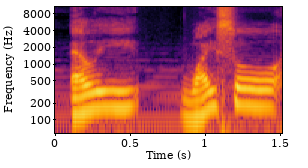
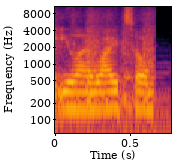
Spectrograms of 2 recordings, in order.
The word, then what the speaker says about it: Elie Wiesel: So Elie Wiesel, I would accept. Elie Wiesel, Eli. She says Eli. She says a lot of shit, but she might get a pass on this just because it's not that commonly known a name. Wiesel. Night by Eli Whitesell. Eli, you are now misgendering. So Eli Whitesell. The Whitesell is not that bad. The Eli is pretty bad.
